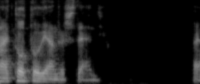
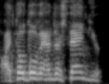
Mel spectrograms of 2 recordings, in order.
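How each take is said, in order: First: It is said in a calm, warm tone. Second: It is said in an aggressive, harsh tone. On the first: The listener's doubts are shared and respected. The speaker calls it right. "Hey, man" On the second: The listener is being confronted. The speaker calls it wrong. "Not aggressive, not"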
